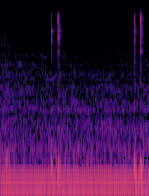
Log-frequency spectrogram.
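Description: Near silence over a low steady hum, broken by two quick, faint computer-mouse clicks about three quarters of a second in.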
